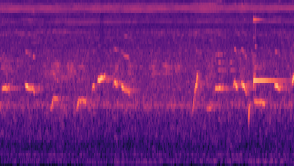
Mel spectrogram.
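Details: Caged songbird kept as a pet in the Philippines, singing a series of short whistled notes, some rising, some falling, around two per second with uneven spacing, over a steady background hum.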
